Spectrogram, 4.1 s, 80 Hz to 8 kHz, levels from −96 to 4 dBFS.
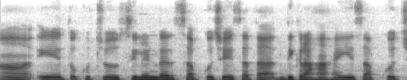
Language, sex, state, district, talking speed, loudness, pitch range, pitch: Hindi, female, Punjab, Pathankot, 220 wpm, -17 LUFS, 180-200 Hz, 190 Hz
